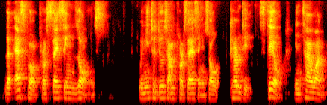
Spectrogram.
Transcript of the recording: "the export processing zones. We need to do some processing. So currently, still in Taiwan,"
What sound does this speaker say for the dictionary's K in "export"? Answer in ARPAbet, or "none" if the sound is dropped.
none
